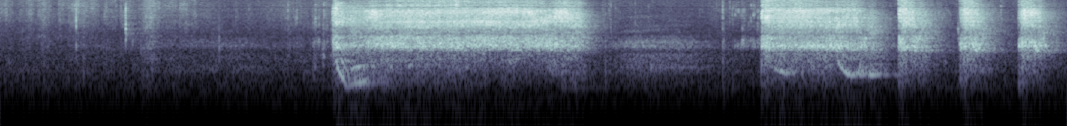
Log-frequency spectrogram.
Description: Request. I induce sneeze and blow my nose not honking.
